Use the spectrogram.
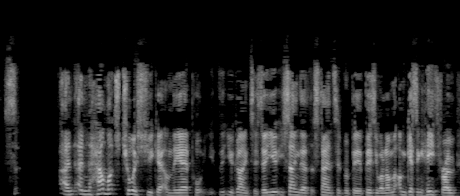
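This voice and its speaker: Male webinar host, fairly high voice, conversational and slightly tentative interviewer, muffled lo-fi video call sound. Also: a little fast, slightly rough. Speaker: host of a live careers webinar. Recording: dull lo-fi online call audio.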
